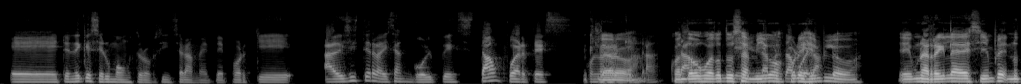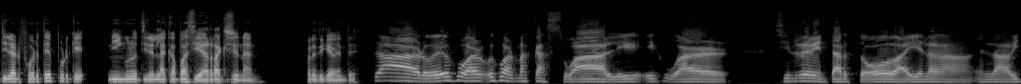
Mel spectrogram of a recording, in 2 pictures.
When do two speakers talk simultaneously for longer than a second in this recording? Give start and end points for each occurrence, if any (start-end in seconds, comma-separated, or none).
5.9-8.3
